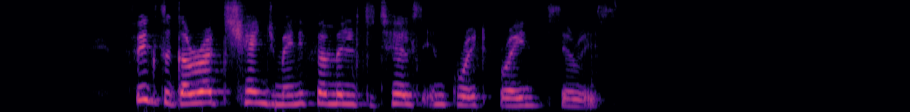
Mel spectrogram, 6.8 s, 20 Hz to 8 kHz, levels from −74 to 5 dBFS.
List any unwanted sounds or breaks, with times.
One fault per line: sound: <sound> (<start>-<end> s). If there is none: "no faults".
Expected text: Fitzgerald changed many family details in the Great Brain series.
no faults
